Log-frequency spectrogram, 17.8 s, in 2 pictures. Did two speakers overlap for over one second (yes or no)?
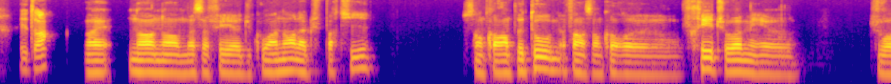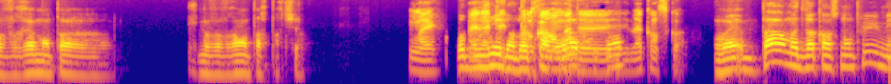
yes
